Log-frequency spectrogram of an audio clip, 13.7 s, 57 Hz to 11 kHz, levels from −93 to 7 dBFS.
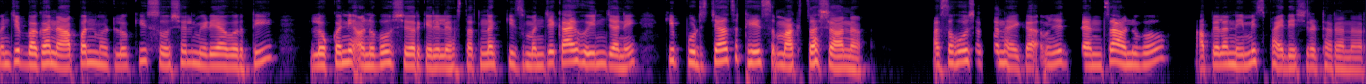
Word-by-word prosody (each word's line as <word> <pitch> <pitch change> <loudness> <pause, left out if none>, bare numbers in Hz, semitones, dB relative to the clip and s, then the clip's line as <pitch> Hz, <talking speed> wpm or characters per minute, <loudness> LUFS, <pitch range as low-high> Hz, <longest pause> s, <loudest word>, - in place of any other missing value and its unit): म्हणजे 205 +4 0
बघा 200 0 +4
ना, 180 -5 +4
आपण 215 +5 +2
म्हटलो 185 -2 -3
की 250 0 -5
सोशल 215 +1 -3
मीडियावरती 185 - 0 0.4
लोकांनी 205 +4 +3
अनुभव 195 +3 +2
शेअर 185 -2 +2
केलेले 170 -1 +1
असतात. 165 +2 -4
नक्कीच 195 -1 -2
म्हणजे 190 +3 0
काय 230 +2 +6
होईल, 210 -2 +1
ज्याने 180 0 +1 0.3
की 255 - -1
"पुढच्याच 225 +4 +3
ठेस 220 0 +1
मागचा 195 +3 +3
शहाणा." 165 -2 +2 0.7
असं 190 +4 -1
होऊ 230 +3 +3
शकतं 220 0 -6
नाही 170 -5 -1
का? 170 +1 -1
म्हणजे 205 +3 -2 0.2
त्यांचा 190 +5 +3
अनुभव 200 +6 -1 0.4
आपल्याला 195 0 0
नेहमीच 200 +4 -2
फायदेशीर 170 +1 -2
ठरणार. 155 -4 -5
195 Hz, 155 wpm, -23 LUFS, 180-220 Hz, 0.7 s, काय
